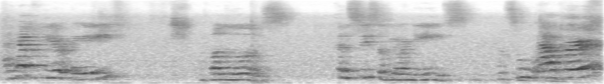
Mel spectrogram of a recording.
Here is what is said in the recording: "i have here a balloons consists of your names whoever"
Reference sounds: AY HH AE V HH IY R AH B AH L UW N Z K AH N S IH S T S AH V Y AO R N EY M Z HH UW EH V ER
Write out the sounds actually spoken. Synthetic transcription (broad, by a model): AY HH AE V HH IY R AH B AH L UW Z K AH N S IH S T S AH V Y AO R N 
